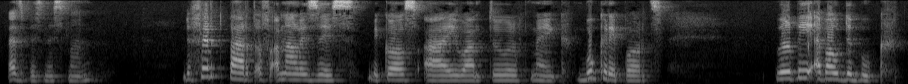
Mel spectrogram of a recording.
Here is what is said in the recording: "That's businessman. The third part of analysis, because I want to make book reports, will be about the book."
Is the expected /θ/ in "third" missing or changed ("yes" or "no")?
yes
